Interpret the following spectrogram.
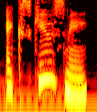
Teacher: excuse me, with a rising intonation is like saying, could you please say that again?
